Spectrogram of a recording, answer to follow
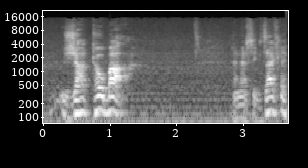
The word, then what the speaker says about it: jatoba: wood I'm going to be using is is pronounced jatoba and that's exactly how they pronounce it is spelled j-a-t-o-b-a but the pronunciation is z h a a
